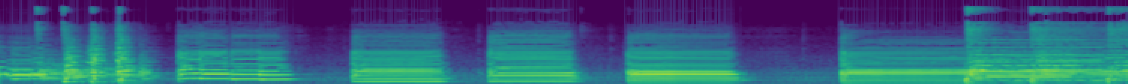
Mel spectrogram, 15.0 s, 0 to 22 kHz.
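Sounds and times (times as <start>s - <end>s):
saxophone and trombone chords: 0.0s - 10.0s, 11.2s - 15.0s.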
